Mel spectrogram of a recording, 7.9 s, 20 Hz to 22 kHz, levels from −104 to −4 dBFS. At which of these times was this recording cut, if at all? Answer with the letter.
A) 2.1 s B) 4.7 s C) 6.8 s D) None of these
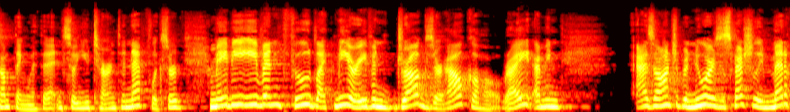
A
